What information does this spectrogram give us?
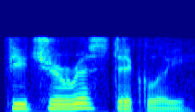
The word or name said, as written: futuristically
